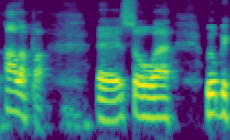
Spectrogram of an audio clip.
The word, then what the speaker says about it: Alba: but you're quite correct the garlic pronunciation's alipa uh so uh we'll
